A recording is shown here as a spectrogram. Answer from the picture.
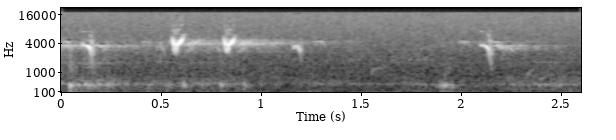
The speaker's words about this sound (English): It's 5:37, wild bird coming in.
